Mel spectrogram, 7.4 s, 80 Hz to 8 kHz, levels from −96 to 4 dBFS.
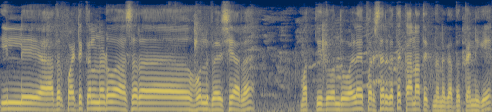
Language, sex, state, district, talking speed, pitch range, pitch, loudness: Kannada, male, Karnataka, Belgaum, 120 wpm, 145-160 Hz, 150 Hz, -15 LUFS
